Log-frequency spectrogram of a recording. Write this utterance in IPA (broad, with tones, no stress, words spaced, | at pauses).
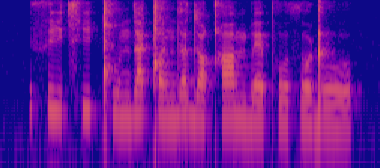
θi˦˨t͡sʰi˦ ǃʰu˨nda˦ǃʌ˨ndʌ˦ do˨qʰa˦ mbɛ˨pʰo˨θo˨ ɖo˨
